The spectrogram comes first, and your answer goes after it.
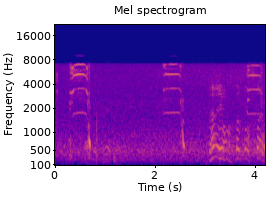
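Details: A lost, hungry roe deer (Capreolus capreolus) fawn in the forest of Sîngerei gives thin, high, nasal bleats, repeated every second or two.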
